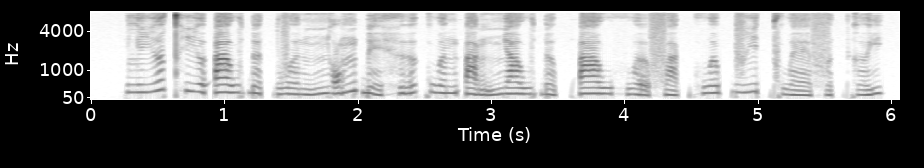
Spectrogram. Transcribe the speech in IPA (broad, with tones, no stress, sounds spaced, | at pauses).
l i˨˦ ə̯ t̪ʰ i˧ ə̯ ʔ a˧ w ɗ ə˨˩ t̚ v ə˨˩ n ɲ ɔ̰˧˥ ŋ ɓ e˧˩ h ɨ̰˧˥ ə̯ k w ə˧ n ʔ a̰˧˨ ŋ ɲ a˧ w ɗ ə˨˩ p̚ ʔ a˧ w h w ə̰ː˧˨ f a˨˩ k̚ h w ə˦˥ p̚ v i˦˥ t̚ k w ɛ˨˩ f ə˨˩ t̚ k ə˨˦ j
